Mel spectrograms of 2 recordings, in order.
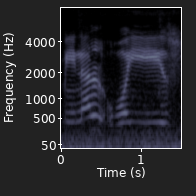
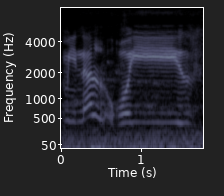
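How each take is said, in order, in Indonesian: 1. Vokal panjang ditahan selama dua harokat. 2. Vokal panjang ditahan selama dua harokat.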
